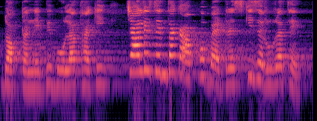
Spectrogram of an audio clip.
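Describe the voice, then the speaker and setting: A woman's voice: on the high side, sing-song, unhurried. A woman playing a weary young mother, pleading. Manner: soft, pleading. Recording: echoey room with long reverb.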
